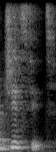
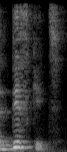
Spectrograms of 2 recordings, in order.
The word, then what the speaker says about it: discit: O C não é dicit, é discit. Ele tem som de cali.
